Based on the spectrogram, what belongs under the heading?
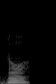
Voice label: "nuo0", pinyin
